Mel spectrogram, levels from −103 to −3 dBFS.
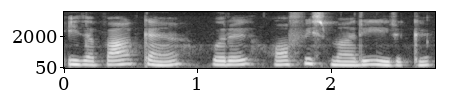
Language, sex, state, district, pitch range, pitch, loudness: Tamil, female, Tamil Nadu, Nilgiris, 195-215 Hz, 205 Hz, -18 LUFS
